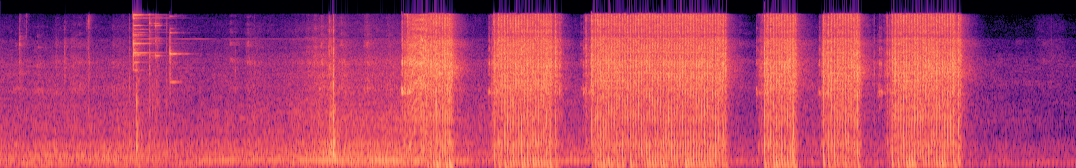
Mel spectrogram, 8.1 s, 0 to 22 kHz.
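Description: Cordless impact wrench with a 14 mm socket running in about six bursts, two long and the rest short, from about three seconds in, hammering the magneto flywheel nut tight on the crankshaft.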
